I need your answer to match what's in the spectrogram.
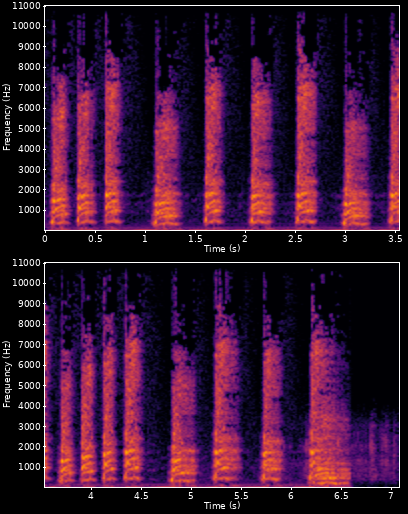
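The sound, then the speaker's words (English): A pit bull barks repeatedly in quick, loud bursts, about twenty sharp barks in an uneven rhythm, ending in a longer drawn-out bark before falling silent. “Mr. French is dragging in the mail now for our postal pit bull.”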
